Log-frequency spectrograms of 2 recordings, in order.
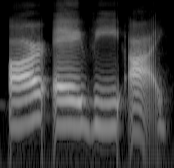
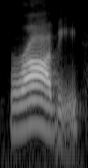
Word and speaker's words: Ravi: R-A-V-I. Mrs. Beam has been calling him Ravi, but when he introduced himself earlier, I'm pretty sure he said his name was Ravi, with the accent on the second syllable.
